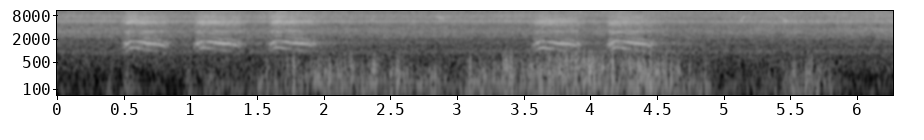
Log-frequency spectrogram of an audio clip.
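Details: Harsh crow caws near a fountain at the University of South Carolina Beaufort, Hilton Head Island, SC: three caws about half a second apart, a pause, then two more, over a loud low rumble.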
